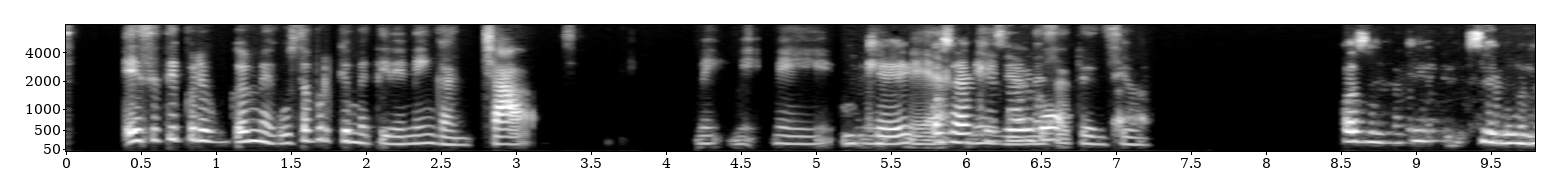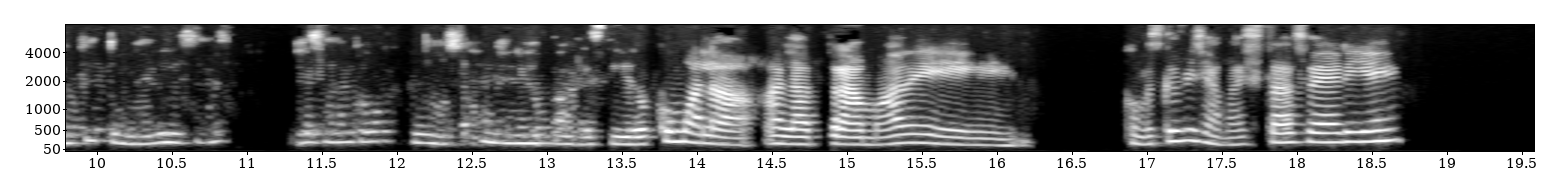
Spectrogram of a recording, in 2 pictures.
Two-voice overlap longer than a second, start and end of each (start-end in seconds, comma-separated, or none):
5.3-6.7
